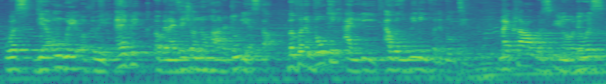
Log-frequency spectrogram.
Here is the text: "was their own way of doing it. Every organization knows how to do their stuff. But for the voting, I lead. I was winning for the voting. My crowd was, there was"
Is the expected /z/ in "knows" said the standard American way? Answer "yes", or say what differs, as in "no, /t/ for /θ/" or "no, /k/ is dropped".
no, /z/ is dropped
